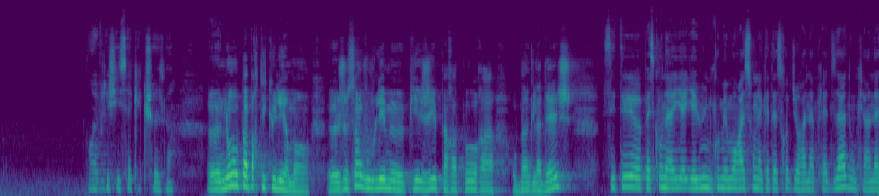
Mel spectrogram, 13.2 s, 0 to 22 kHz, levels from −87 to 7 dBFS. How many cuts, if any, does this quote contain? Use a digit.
0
